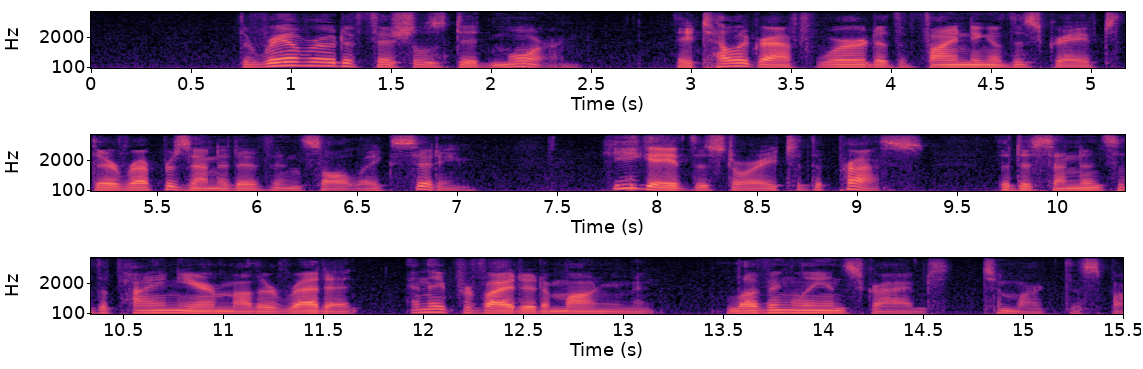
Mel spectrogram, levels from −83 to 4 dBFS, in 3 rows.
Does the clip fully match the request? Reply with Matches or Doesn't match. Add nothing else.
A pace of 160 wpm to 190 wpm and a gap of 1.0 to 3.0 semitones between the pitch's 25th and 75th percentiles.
Doesn't match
